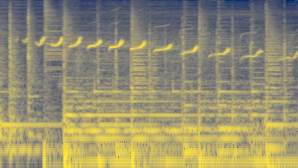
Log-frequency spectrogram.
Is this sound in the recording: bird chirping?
yes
